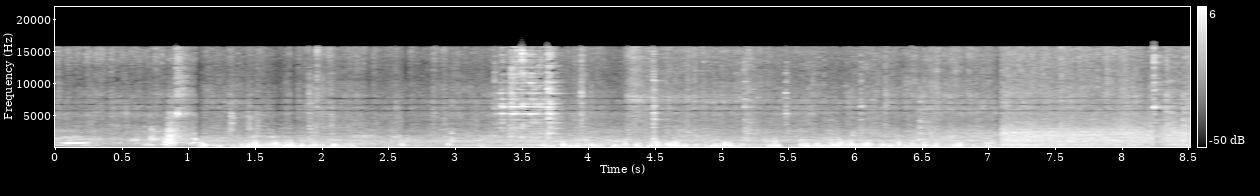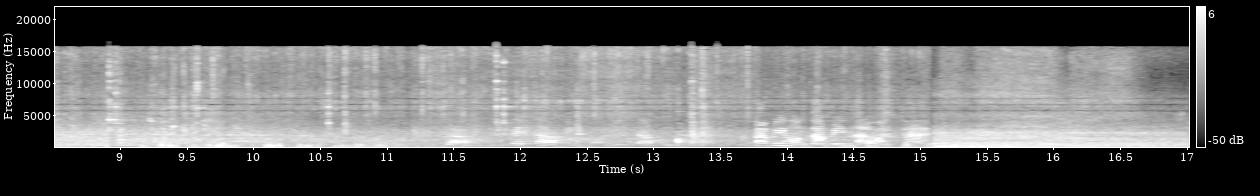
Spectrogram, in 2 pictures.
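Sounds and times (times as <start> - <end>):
food sizzling on a griddle: 0.0 - 16.8
metal spatulas clinking and scraping: 3.3 - 3.9, 8.2 - 9.8.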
